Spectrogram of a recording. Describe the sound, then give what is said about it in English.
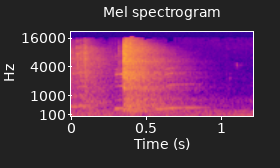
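A door is shut with a single dull thud, one short knock set against a quiet, low background hum. “And he takes a step forward and shuts the door.”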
